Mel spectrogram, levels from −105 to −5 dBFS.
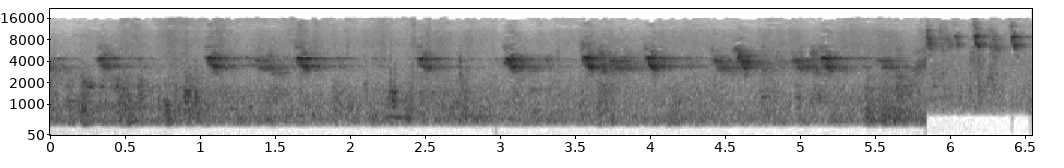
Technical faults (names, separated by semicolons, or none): audio read two samples at a time (double speed)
